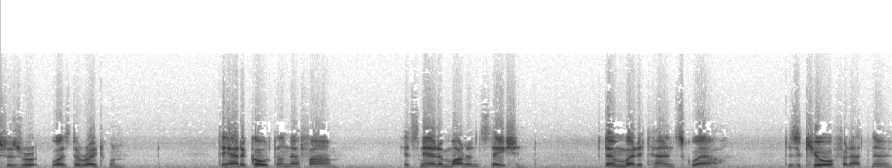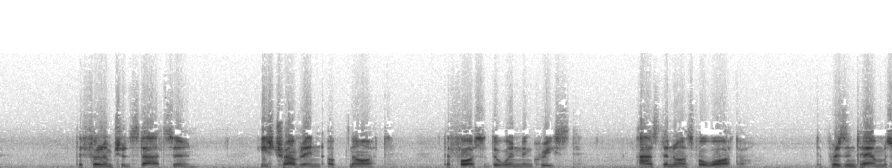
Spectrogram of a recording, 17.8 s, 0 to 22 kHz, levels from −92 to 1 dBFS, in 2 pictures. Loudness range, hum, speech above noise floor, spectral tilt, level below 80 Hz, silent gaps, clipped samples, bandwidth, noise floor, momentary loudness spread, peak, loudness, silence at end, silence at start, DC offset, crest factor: 3 LU; none; 26 dB; -3 dB/octave; -58 dBFS; none; under 0.1%; 14.5 kHz; -49 dBFS; 16 LU; -4 dBFS; -22 LUFS; 0 s; 0 s; under 0.1%; 20 dB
